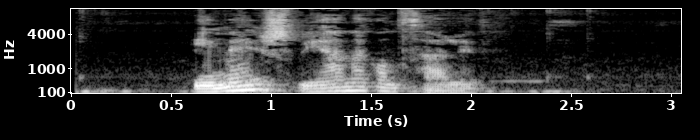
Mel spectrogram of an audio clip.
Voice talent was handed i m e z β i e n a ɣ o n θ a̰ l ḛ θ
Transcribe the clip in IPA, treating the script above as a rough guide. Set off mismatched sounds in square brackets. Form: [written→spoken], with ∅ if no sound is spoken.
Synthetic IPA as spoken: i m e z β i [e→a] n a ɣ o n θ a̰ l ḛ θ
